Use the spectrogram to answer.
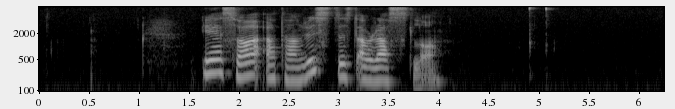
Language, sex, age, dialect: Faroese, female, 36-60, Norðurstreymoy/Eysturoy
